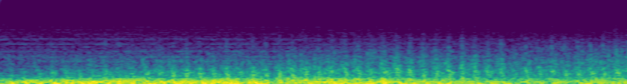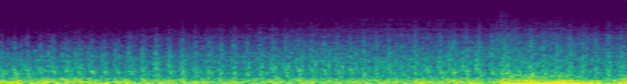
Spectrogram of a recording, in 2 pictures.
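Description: Loud, steady helicopter rotor and engine drone that runs continuously, a deep throbbing rumble with a brief swell in loudness near the end.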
